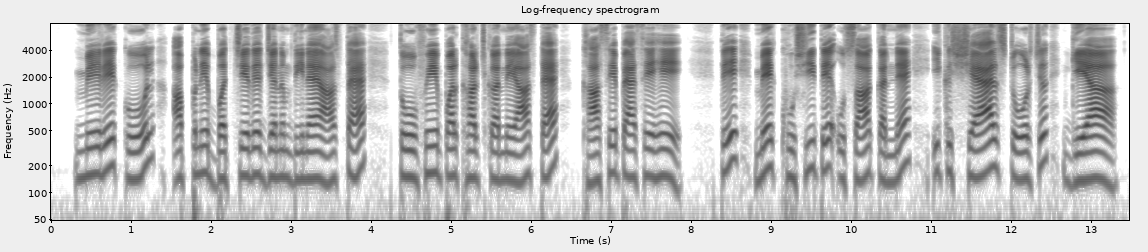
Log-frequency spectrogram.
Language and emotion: Dogri, happy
